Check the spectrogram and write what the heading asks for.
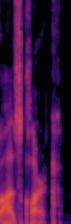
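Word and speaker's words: Oz Clarke: So I should call you Oz Clark. That's pronunciation. – Oz Clark is the way to pronounce it.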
